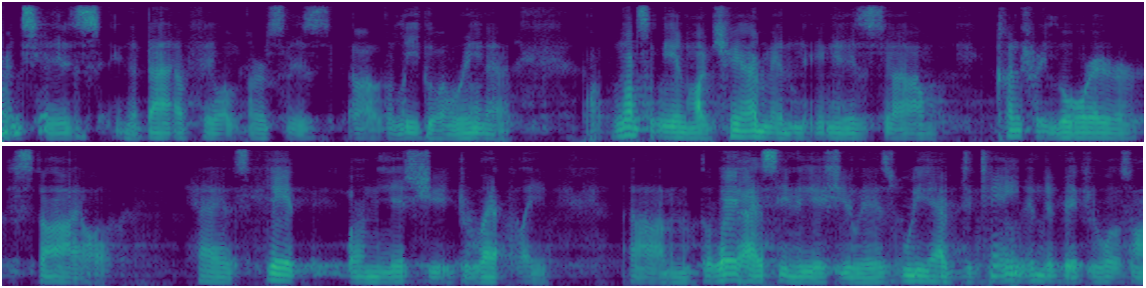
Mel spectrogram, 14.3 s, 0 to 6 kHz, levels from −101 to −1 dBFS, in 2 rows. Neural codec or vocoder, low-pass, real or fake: codec, 16 kHz in and 24 kHz out, 0.6 kbps, FireRedTTS-2 codec; 5.4 kHz; fake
